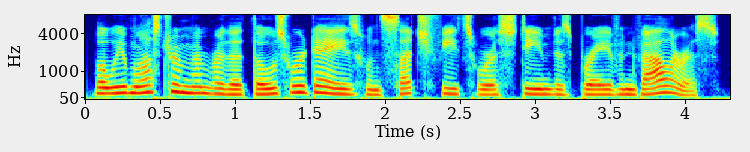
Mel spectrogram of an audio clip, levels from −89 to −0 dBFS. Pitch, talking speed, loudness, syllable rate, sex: 195 Hz, 235 wpm, -15 LUFS, 6.5 syllables/s, female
